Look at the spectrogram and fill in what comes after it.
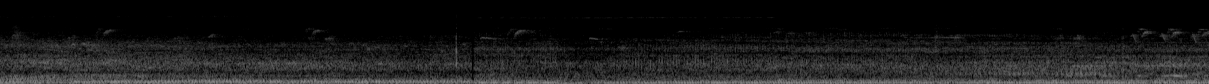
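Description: Faint short bird chirps, scattered through the clip, over a steady low rumbling background noise.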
